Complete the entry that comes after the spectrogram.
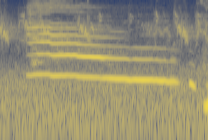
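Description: A single drawn-out cat meow, clear, with a steady harmonic tone that slowly falls in pitch over about a second and a half, heard alone without talking.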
